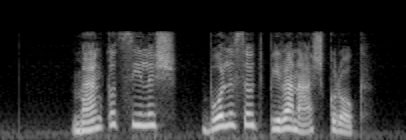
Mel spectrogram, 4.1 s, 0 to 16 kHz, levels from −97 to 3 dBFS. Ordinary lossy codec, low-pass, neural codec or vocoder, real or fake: none; 7.2 kHz; codec, 16 kHz, 0.4 kbps, LongCat-Audio-Codec; fake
